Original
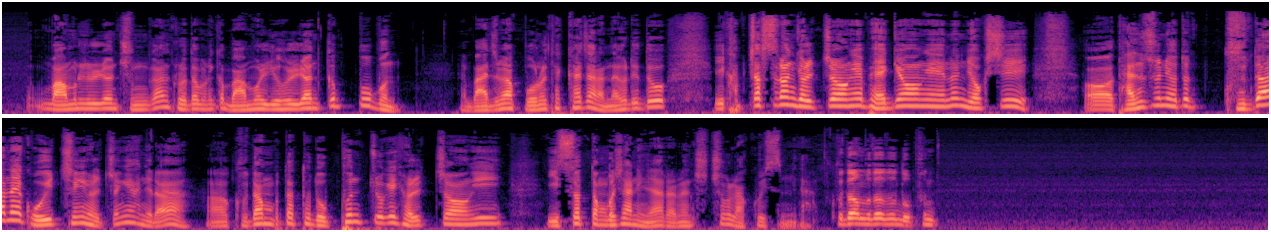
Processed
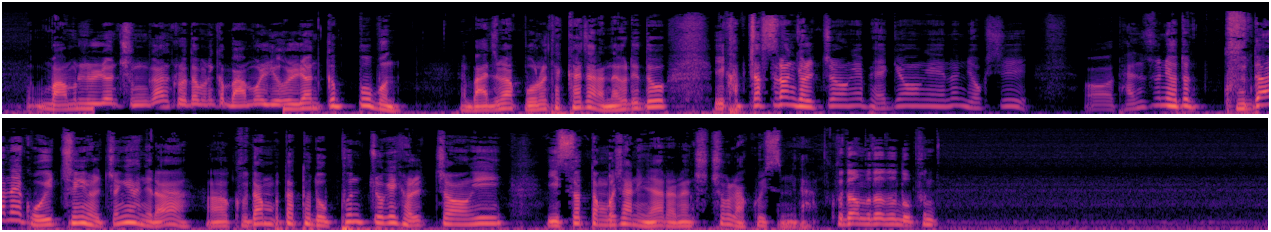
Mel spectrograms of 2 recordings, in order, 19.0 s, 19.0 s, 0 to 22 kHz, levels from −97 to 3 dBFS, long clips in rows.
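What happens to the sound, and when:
0:00.68–0:02.11: linear-phase brick-wall band-pass 210–11,000 Hz
0:06.15–0:08.75: duck −19 dB, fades 0.39 s exponential
whole clip: octave-band graphic EQ 125/250/500/2,000/4,000 Hz −9/−10/−10/−3/−11 dB; downward compressor 4 to 1, threshold −29 dBFS; parametric band 200 Hz +12.5 dB 0.57 octaves; level −3 dB

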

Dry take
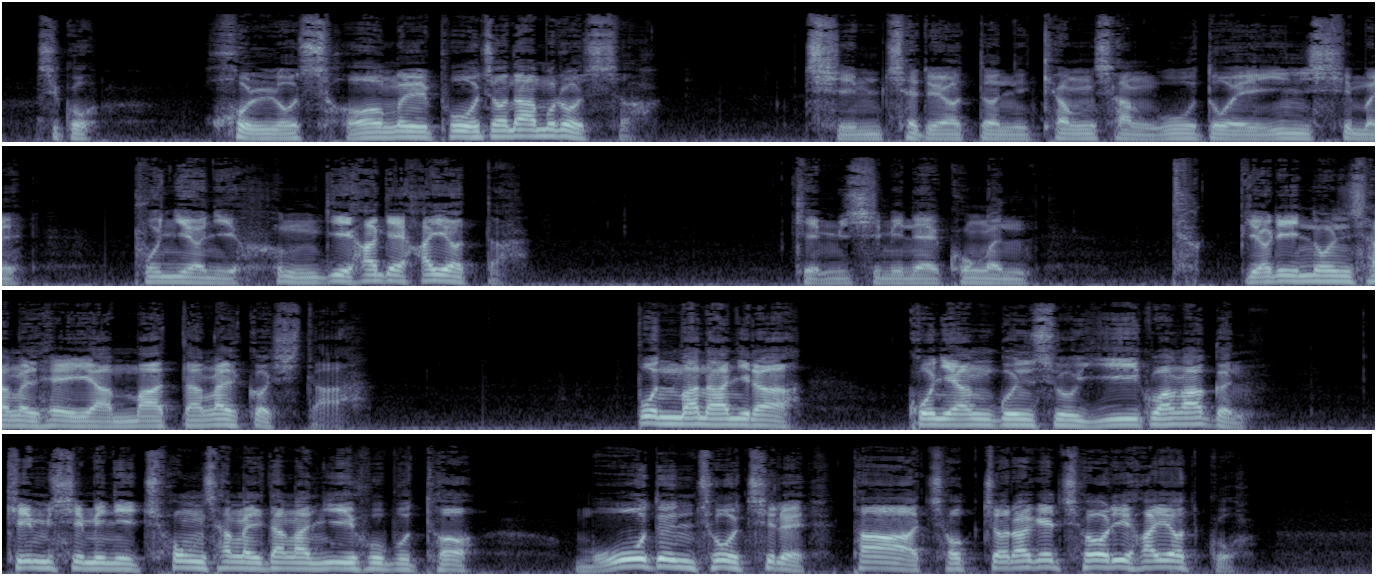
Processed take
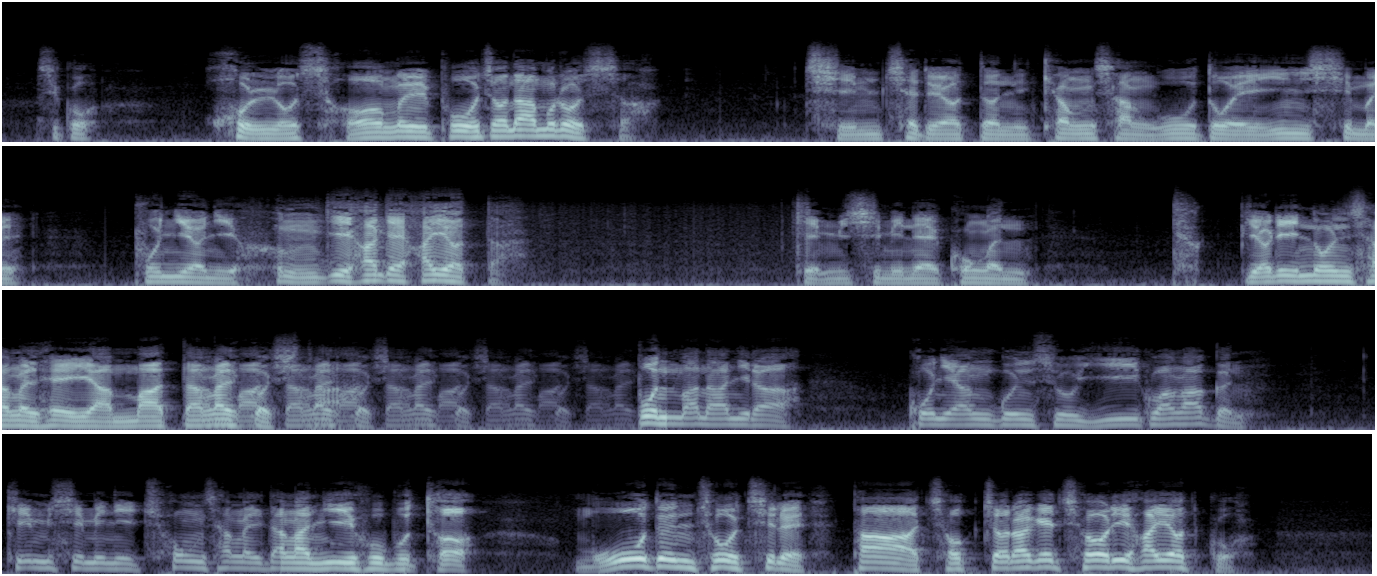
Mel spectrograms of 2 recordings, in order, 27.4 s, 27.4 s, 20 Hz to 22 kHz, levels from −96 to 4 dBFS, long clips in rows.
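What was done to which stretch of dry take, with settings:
0:08.22–0:10.89: spectral envelope flattened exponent 0.6
0:14.21–0:15.15: delay throw 500 ms, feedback 45%, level −10 dB
0:17.05–0:21.99: downward compressor 1.5 to 1, threshold −50 dBFS
0:22.61–0:23.58: meter weighting curve D
whole clip: Butterworth low-pass 4,300 Hz 48 dB per octave; automatic gain control gain up to 4.5 dB

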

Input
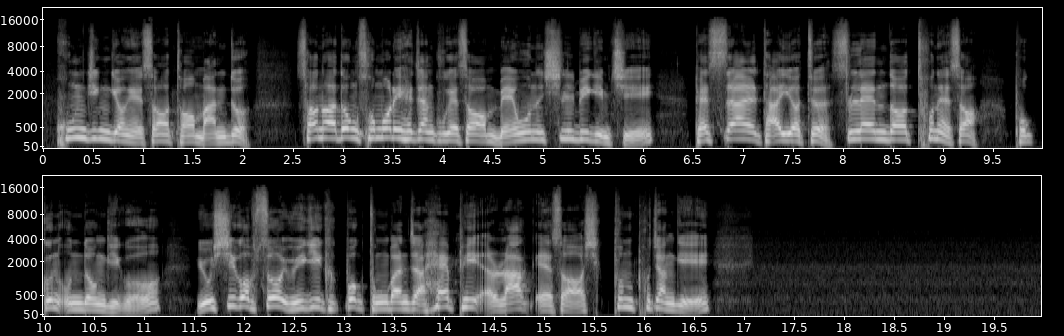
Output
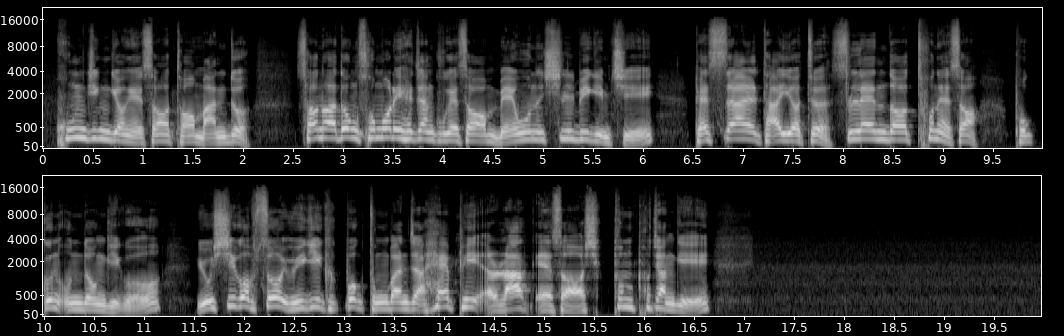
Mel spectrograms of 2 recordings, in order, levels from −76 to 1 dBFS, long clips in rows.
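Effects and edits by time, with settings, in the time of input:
0:14.45–0:16.22: comb filter 1.6 ms, depth 82%

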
